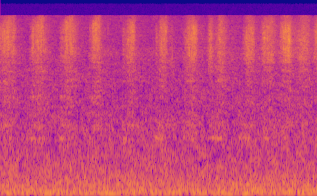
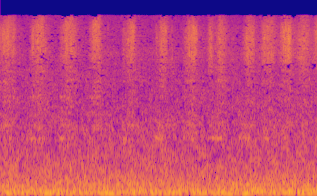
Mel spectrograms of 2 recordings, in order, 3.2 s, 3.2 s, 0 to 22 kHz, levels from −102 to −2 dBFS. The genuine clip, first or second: first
